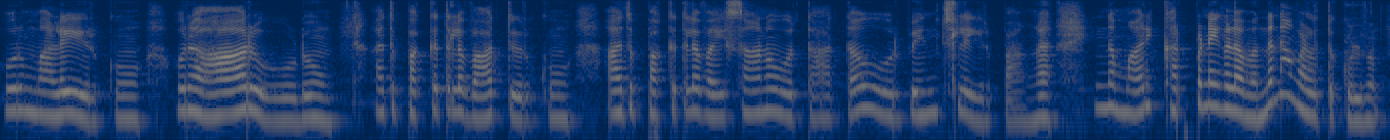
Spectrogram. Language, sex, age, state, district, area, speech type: Tamil, female, 18-30, Tamil Nadu, Madurai, urban, spontaneous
